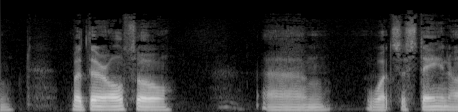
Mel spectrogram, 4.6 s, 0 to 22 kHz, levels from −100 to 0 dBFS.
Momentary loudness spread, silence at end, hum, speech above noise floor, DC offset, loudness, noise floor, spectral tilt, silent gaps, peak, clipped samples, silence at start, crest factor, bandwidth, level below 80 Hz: 17 LU; 0 s; none; 39 dB; under 0.1%; -27 LUFS; -65 dBFS; -7 dB/octave; none; -10 dBFS; under 0.1%; 0 s; 18 dB; 11.5 kHz; -62 dBFS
